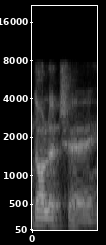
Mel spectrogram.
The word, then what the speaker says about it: Dolidze: The pronunciation of his name, Roman Dolidze.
